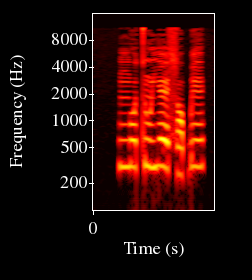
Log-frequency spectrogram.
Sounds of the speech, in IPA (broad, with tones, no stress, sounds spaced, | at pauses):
ŋ o˦ t ũ˦ j ɛ˦˨ s ɔ˨ ɓ e˦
